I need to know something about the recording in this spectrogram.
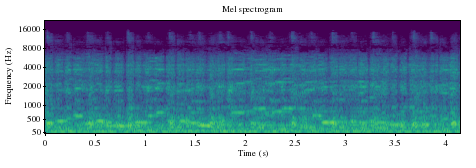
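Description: Progressive metal band playing live at high volume: a fast electric guitar line through ENGL cabinets, over bass guitar and drums. The recording is distorted, overloaded by the venue's very loud speakers at head height.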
